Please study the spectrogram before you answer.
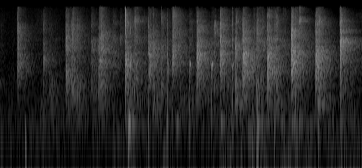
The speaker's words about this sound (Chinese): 让我们掌声欢迎他们。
